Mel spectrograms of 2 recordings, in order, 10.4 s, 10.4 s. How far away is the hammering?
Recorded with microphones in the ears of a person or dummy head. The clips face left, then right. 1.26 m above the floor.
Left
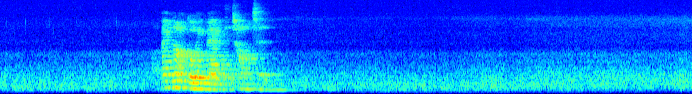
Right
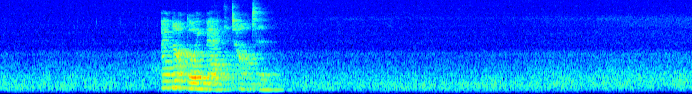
I don't hear hammering.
